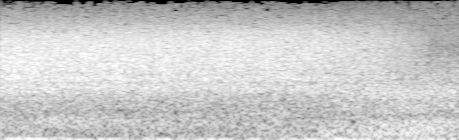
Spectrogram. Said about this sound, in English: He's bobbed over another wave as it's breaking in, comes towards me on the edge.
